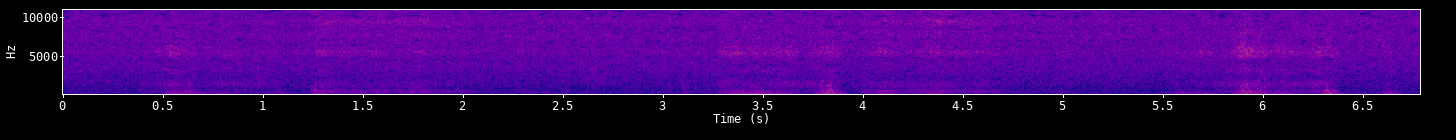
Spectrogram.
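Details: Sleeping dog dreaming and snoring: soft, irregular snoring breaths with several rasping inhalations against quiet room noise.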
